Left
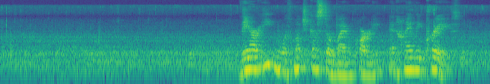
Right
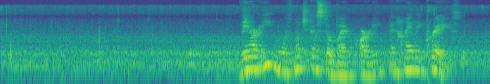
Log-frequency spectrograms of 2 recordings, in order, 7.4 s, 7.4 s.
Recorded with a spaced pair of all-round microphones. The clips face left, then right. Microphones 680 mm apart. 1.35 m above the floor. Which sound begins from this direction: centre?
A man speaking, at 3.6 s.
